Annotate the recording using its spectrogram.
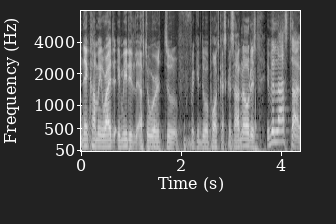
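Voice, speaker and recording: Over a silent background in a very clean recording, a man talks at a very fast pace in a medium pitch. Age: 20s. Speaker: podcast guest. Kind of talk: casual chat.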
